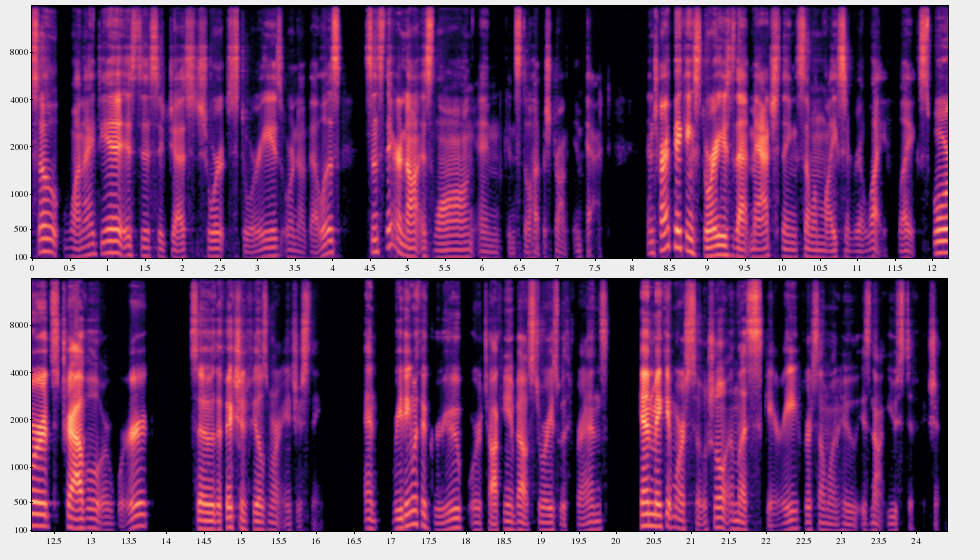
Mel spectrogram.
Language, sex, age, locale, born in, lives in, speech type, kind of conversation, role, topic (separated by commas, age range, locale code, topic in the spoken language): English, male, 35-39, en-US, United States, United States, read, expert-assistant, expert, How does reading fiction enhance empathy?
